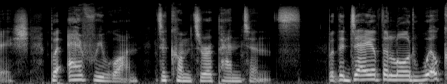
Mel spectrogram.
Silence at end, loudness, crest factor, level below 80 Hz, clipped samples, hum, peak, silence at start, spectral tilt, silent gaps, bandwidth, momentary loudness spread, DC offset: 0.05 s; -20 LUFS; 16 dB; -50 dBFS; under 0.1%; none; -4 dBFS; 0 s; -4 dB/octave; none; 18.5 kHz; 10 LU; under 0.1%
